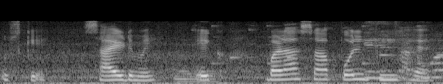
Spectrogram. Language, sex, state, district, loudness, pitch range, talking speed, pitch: Hindi, female, Madhya Pradesh, Dhar, -18 LUFS, 195-230 Hz, 120 wpm, 215 Hz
